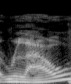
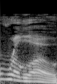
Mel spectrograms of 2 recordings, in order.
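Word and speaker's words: Rouleau: u l e a I would say uh rela rela there we go or relo because that's like how you'd say like B in French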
